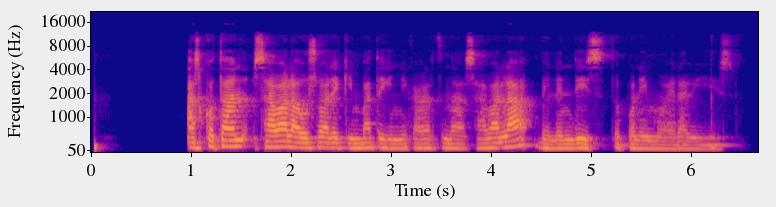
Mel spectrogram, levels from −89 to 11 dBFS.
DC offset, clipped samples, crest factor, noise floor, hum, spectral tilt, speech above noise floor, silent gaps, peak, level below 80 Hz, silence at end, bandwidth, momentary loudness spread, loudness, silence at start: under 0.1%; under 0.1%; 18 dB; under -90 dBFS; none; -5 dB/octave; over 72 dB; none; -2 dBFS; -62 dBFS; 0.3 s; 12 kHz; 12 LU; -19 LUFS; 0.05 s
